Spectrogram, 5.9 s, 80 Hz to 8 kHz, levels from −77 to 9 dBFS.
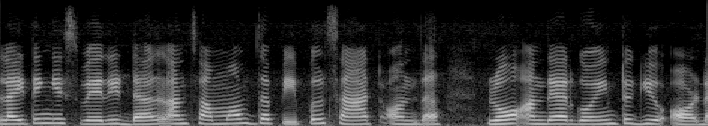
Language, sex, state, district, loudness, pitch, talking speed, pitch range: English, female, Punjab, Fazilka, -15 LUFS, 240 Hz, 205 wpm, 225-260 Hz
